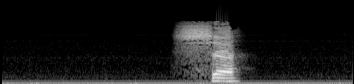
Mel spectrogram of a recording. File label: "Sheen", arabic; arabic-malayalam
